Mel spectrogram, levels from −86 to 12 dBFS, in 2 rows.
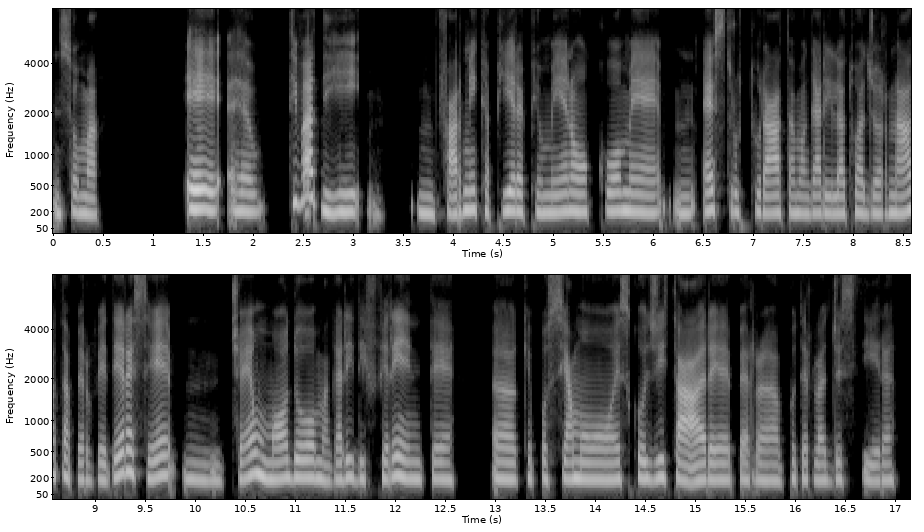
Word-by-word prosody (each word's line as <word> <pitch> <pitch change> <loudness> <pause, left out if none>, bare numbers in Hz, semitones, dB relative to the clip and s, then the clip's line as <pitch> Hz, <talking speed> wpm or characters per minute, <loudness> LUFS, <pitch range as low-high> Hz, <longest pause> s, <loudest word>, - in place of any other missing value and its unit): insomma. 180 -2 -1 0.9
E, 225 -2 +8
ehm, 205 -1 0 0.2
ti 295 - -1
va 350 - +7
di, 195 0 +1
uhm, 170 - -13 0.3
mhmm, 185 -2 0
farmi 190 +5 +1
capire 205 0 0
più 195 - -5
o - - +1
meno 195 +1 +1
come, 200 -2 +1
uhm, 180 +1 -4
è 205 +1 +2
strutturata 190 -3 -2
magari 185 0 -2
la 180 0 0
tua 190 -1 -3
giornata 185 +3 0
per 180 -2 -6
vedere 210 +9 +2
se, 220 0 -1
uhm, 175 -3 -4
c'è 190 +3 -3
un 230 -5 +4
modo 195 +2 +2
magari 185 +2 -1
differente, 185 -1 -2 0.3
ehm, 185 -1 0
che 195 0 -7
possiamo 180 -1 0
escogitare 180 -2 +1
per 170 -1 -3
poterla 180 -2 -5
gestire? 175 0 -6
185 Hz, 130 wpm, -21 LUFS, 180-200 Hz, 0.9 s, E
